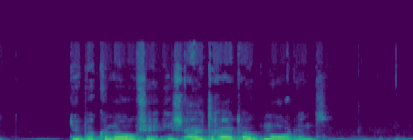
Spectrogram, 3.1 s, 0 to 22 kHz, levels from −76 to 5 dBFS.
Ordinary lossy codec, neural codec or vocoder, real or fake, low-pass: Opus, 24 kbps; vocoder, 48 kHz, 128 mel bands, Vocos; fake; 14.4 kHz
